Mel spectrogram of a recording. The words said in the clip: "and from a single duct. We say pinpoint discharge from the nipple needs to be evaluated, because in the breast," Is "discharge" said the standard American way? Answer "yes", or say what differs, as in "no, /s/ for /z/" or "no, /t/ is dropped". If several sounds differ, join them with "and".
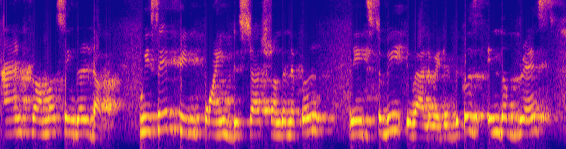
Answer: yes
